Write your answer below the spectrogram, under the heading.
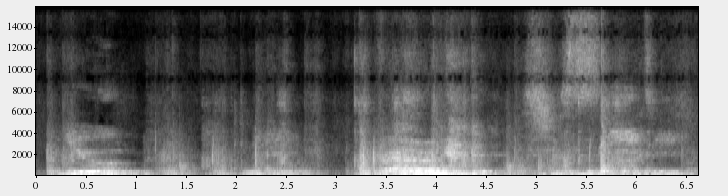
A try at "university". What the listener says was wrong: Very good, university. Except, I would say that, no, really, for the second last syllable, she went CT, but city, university. So not strong at all.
